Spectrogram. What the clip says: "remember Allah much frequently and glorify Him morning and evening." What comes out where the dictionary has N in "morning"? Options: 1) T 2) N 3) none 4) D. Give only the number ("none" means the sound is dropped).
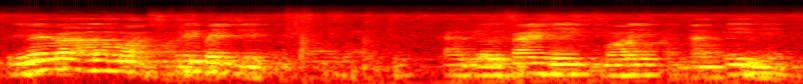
3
